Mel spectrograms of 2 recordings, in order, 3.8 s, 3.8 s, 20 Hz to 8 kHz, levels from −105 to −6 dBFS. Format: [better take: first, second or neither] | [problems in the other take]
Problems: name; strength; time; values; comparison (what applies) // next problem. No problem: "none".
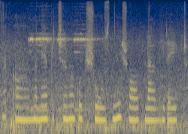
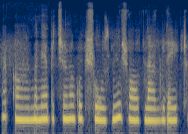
first | noise reduction (neural mask model Resemble Enhance denoiser)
